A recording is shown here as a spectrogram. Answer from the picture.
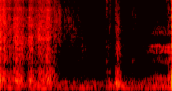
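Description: Faint crinkling of a clear plastic bag being handled, fading out within the first second, then near silence.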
